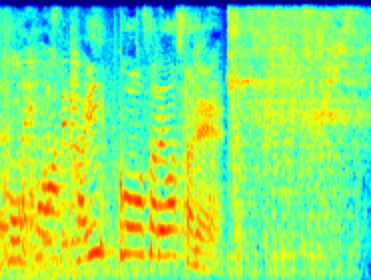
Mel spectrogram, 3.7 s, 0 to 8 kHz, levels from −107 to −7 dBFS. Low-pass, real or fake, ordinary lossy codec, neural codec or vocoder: 7.2 kHz; fake; none; vocoder, 44.1 kHz, 128 mel bands, Pupu-Vocoder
